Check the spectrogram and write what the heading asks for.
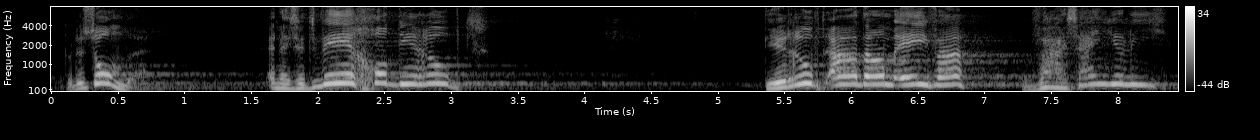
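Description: A man's voice: fairly high pitch, a little mellow, in a large hall. A man preaching a sermon with emphasis, repeating words for effect.

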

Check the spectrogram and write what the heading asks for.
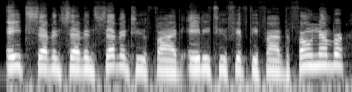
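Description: A man's voice: sits high, brisk, smooth, no echo. A man hosting a radio call-in show in a casual, chatty talk style.

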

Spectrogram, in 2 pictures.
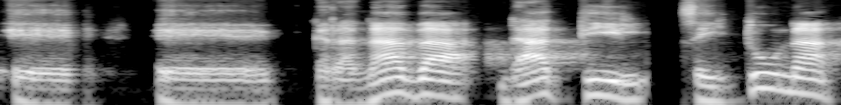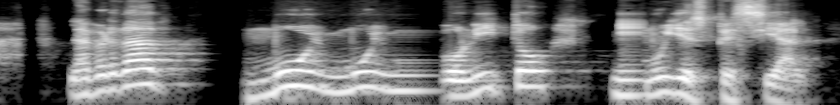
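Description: A man giving a sermon as a rabbi, repeating phrases, calling listeners dear brothers and sinking to a soft near-whisper for emphasis. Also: fairly high pitch.

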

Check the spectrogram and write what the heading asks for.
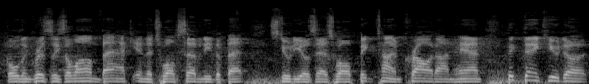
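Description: A man's voice: medium pitch, fairly bright tone, rough recording. A man hosting a sports radio show live from a pub, upbeat, plugging sponsors and asking about the schedule. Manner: upbeat, plugs sponsors, fills with "uh". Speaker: radio host. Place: pub during a live broadcast.

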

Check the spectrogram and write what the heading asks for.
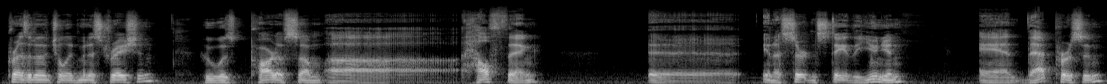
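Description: A man co-hosting a podcast in casual chat, blunt and profane, rambling with many restarts, known to speak rapidly. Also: low-pitched, expressive, vocal fry, fairly bright tone. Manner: speaks rapidly by his own account. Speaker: podcast co-host.

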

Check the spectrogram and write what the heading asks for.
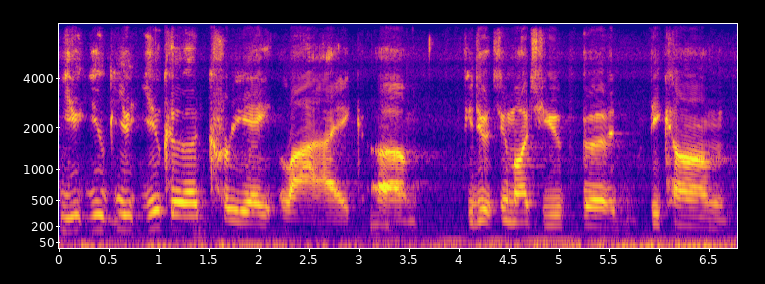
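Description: Male chiropractor guest, low and very bright voice, casual and halting. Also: lively intonation, slight background noise, poor audio. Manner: halting, repeats words when starting a thought. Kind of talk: casual podcast chat.

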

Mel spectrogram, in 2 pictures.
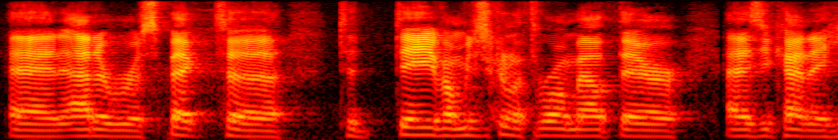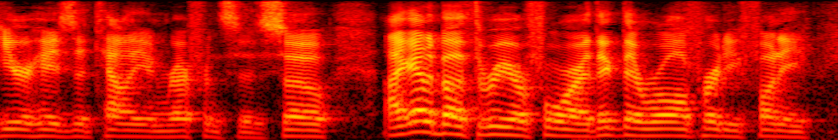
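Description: A man's voice: medium pitch, steady tone, fairly quick, hardly any pauses, fairly bright tone, clear, resonant tone. A man co-hosting a sports podcast, casually retelling a broadcaster's jokes and breaking down the calls. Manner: chatty, retells announcer jokes with laughs. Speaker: podcast co-host.

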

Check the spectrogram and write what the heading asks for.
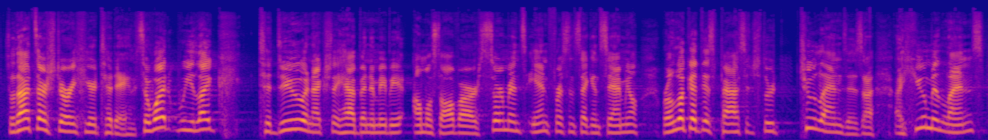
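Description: Man, pastor, casual sermon, crisp resonant voice, reverberant hall. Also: high voice, a little fast, hardly any pauses, a bit bright. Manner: conversational, plain-spoken retelling with casual asides.

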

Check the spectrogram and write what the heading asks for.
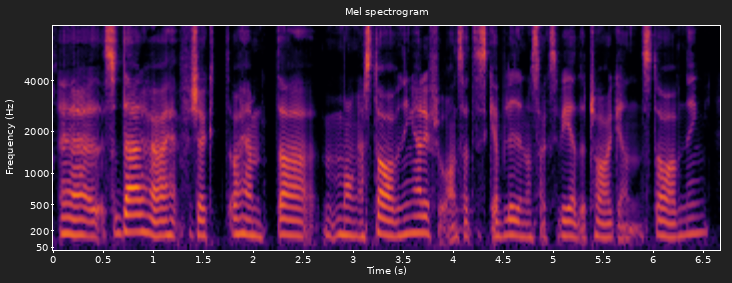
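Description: A Swedish man speaking standard Swedish answers interview questions as an author, hesitating often with lots of fillers and restarts. His voice sits a little high and is gravelly yet fairly bright, with fairly even intonation, in a conversational interview.

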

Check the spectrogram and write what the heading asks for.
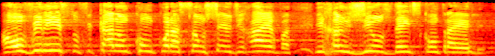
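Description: A preacher delivers a lively, humorous sermon, talking straight to his listeners. His voice is very high and bright, and a long reverb trails off it. The sound is a little dull. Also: moderate pace. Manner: animated, humorous, addresses the congregation directly.

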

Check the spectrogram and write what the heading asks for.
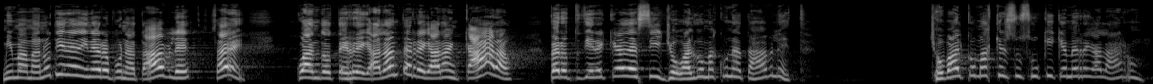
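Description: A woman preaching a sermon, telling lively anecdotes and acting out the dialogue. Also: extremely high pitch, moderate pace. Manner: animated storytelling, acts out dialogue. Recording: echoey hall.

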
